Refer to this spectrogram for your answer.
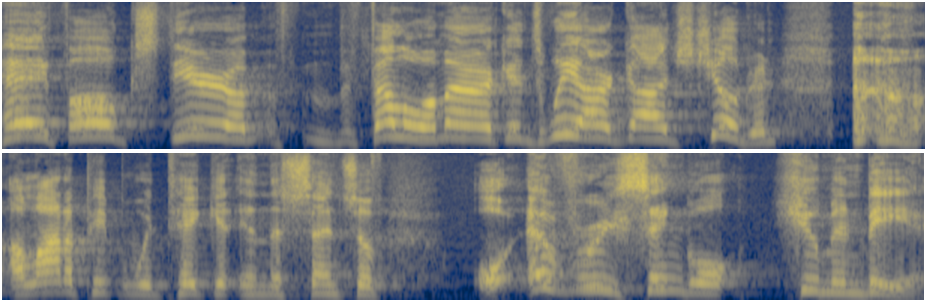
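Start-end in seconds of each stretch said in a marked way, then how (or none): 0.0-3.9 high, loud yelled call-out. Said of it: "I yelled out".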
